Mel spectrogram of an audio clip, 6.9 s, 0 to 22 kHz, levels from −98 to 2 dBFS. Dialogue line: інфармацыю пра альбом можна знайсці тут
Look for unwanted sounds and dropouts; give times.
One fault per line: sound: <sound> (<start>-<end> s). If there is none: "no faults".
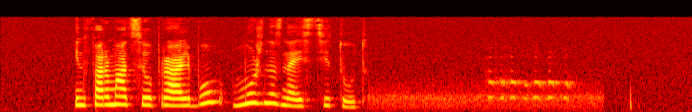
sound: laugh (4.8-5.8 s)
